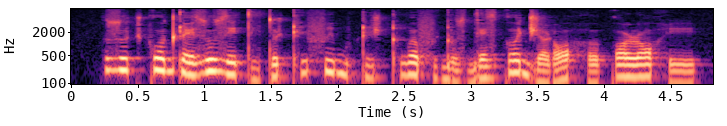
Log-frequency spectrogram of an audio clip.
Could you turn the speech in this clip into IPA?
zu˥t͡ʃ ko˥dʈe˧zu˥ zi˧ti̤˩to˧ʃʈʰi̤˥ fi˥bṳ˧ʈ i̤˧ʃʈʰṳ˥ə̯fi̤˧ɖu˩z ɡe˧zkɤ˥d͡ʒɤ˩ ɽɔ˧ hɤ˩ kɔ˥ɭɔ˥ hi˩

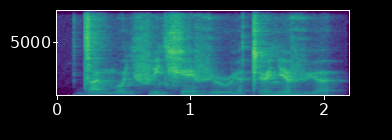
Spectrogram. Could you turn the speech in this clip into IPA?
da˨ə̯mo˨lʲ fi˦lʲxe˦vy˨ ɭy˨ə̯tʼø˦lʲœ˦vy˨ə̯

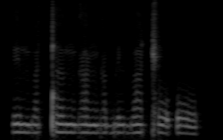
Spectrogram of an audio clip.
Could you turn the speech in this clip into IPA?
embaǃɜ ŋɡa ŋɡabelba ǁoʔo

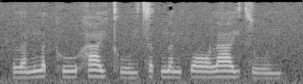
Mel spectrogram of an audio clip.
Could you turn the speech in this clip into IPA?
lɐ˨˥nŋɐ˥t̚ huː˧haː˥jkʰuː˨jt͡sɐ˥k̚ n̪ɐ˧nfɔː˧ laː˥jt͡suː˧j

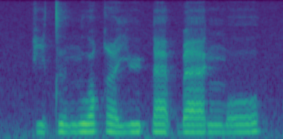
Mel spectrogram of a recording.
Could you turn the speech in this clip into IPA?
kitɯnuqi jyʔ ɾæɓæŋ͡mo

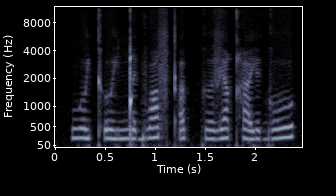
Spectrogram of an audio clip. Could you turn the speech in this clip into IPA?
wojkʼʊj ŋ͡ǃeɡwɤsˤ kʼɤkːɤzɪ qʰɪjeɡo

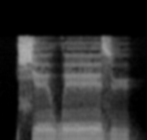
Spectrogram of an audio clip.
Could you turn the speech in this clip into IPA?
ɕeːweːzy

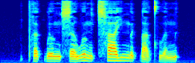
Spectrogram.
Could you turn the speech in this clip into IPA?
pʰɐ˨k̚lʊ˨ŋ sɐ˨˥wʊ˧ŋ t͡sʰaː˥jŋɵ˧t̚ aː˨˩kʷʰɐ˨˧n

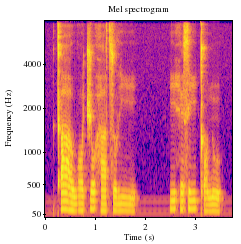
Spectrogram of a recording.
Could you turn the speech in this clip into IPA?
kʼaː˦˨wɔ˨ t͡ʃo˦ha˨ t͡sʊ˨ɣiː˨ | i˦hɪ˦siː˦ kʼɔ˨nũ˨

